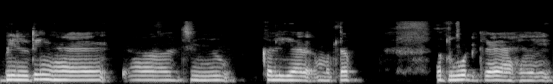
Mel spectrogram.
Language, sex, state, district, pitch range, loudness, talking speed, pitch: Hindi, female, Uttar Pradesh, Varanasi, 190-205 Hz, -13 LUFS, 75 wpm, 200 Hz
